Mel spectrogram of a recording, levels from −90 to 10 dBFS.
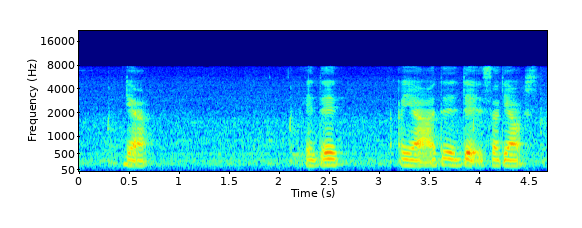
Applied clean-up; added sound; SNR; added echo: none; none; none; none.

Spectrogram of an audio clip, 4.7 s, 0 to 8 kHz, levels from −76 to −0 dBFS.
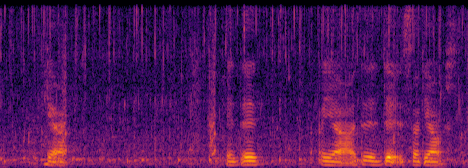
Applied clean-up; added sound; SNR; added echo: none; Sink (filling or washing) / Water tap, faucet + Zipper (clothing); 12 dB; none.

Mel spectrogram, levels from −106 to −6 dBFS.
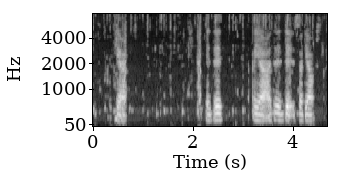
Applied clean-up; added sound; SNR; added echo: classical method spectral subtraction.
